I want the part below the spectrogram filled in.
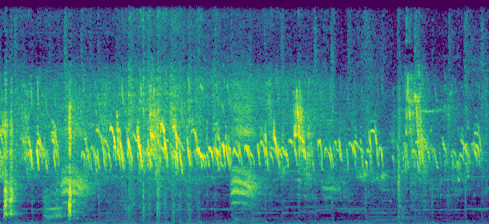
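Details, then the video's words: Little chicks playing: a dense chorus of high, rapid peeps from many chicks, with a few wing flutters and a steady low hum with tonal background sound. "little chicks playing"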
